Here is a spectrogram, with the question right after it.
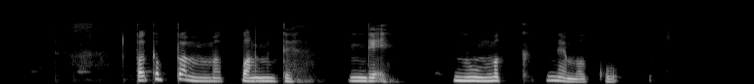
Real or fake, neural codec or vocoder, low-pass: fake; codec, 16 kHz, 2 kbps, FreqCodec, larger model; 7.2 kHz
